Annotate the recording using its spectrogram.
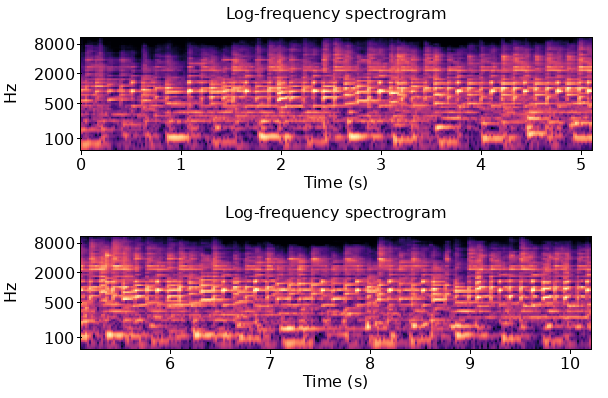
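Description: Live bluegrass band playing at a bright tempo: a five-string banjo picked in rapid three-finger rolls leads over strummed acoustic guitar and a steady upright-bass pulse.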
